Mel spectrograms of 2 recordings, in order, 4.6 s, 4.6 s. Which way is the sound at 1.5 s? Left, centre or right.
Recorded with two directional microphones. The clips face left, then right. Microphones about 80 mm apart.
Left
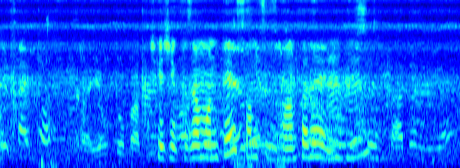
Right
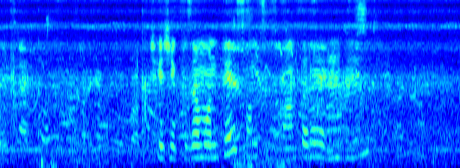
Left.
